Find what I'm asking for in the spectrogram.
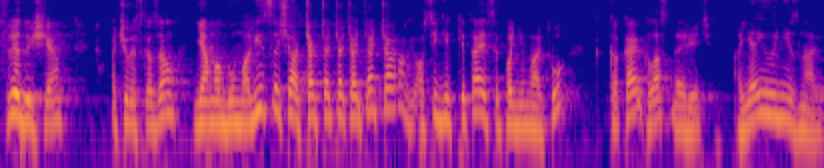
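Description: With music in the background, a man speaks at a moderate pace in a high pitch with lively intonation. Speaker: pastor and Bible teacher. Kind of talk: lecture.

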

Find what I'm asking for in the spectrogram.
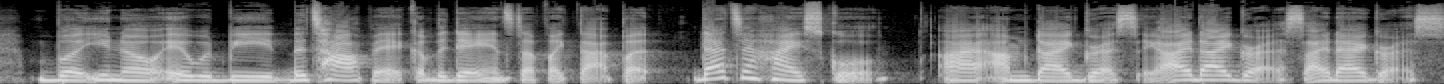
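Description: A woman speaks at a moderate pace and medium pitch, with ordinary pitch variation and vocal fry. Her loudness stays very even, and she hardly pauses. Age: 20s. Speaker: podcast host, college student. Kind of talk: casual monologue.

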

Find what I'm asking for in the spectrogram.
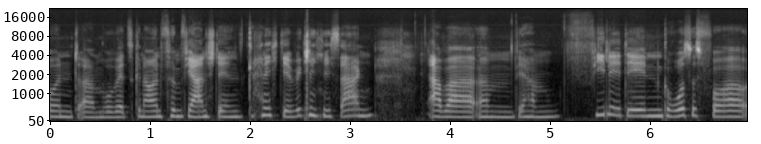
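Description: This woman speaks at a moderate pace. Her intonation is monotone and flat. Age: 20s. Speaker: startup co-founder. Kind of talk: interview.

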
